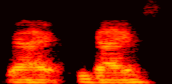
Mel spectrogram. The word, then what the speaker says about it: Geist: Ms. Geist is the pronunciation, and Ms.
